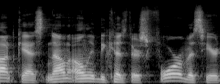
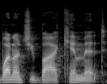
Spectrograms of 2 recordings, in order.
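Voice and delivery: ordinary delivery

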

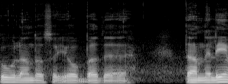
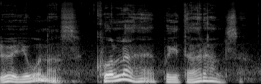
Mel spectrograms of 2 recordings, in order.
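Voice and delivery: put-on Dalarna dialect, higher pitch; 6 semitones higher than usual. Retelling a guitar teacher's advice: imitating Danne Lindblom's Dalarna dialect. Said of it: "han har lite dalmål".

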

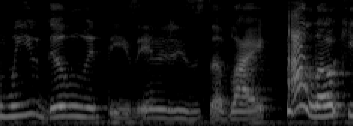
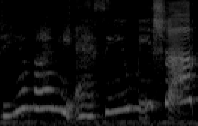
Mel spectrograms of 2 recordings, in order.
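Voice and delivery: put-on very high, soft, girlish voice; 10 semitones higher, 6 dB quieter than usual.

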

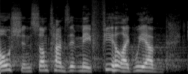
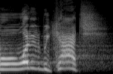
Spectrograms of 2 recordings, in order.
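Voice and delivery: mock eager, high, excited shout; 7 semitones higher, 3 dB louder than usual. Retelling yelling to a dad kneeling by a trap: imitating own past yell. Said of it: "I yelled at him".

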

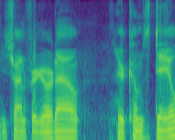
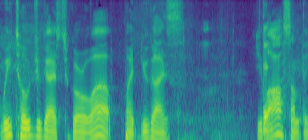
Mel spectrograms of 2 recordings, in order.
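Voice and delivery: ordinary talk, nothing marked

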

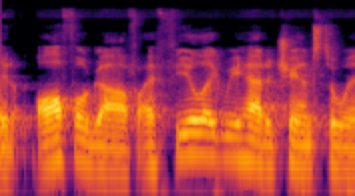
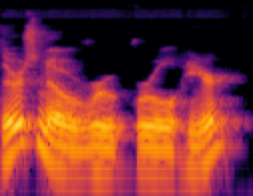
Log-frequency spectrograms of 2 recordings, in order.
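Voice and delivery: imitated flat deadpan delivery; 2 semitones lower than usual. Retelling the guy's answer about taking relief off a root: imitating a deadpan reply. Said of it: "the guy looks at me deadpan".

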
